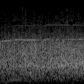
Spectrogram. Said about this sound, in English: He gave himself a round of applause.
